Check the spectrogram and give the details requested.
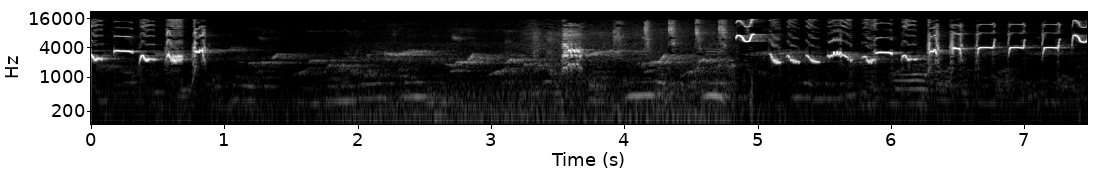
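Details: White-rumped shama (kacer) singing a varied full song with tail spread, a lure track to provoke other kacer; short bursts of high whistles and rapid chattering notes separated by a quieter stretch of soft low sounds.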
